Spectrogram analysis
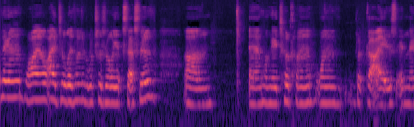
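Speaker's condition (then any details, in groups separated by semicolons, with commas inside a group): Moebius syndrome; reduced clarity from small tongue and poor lip closure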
